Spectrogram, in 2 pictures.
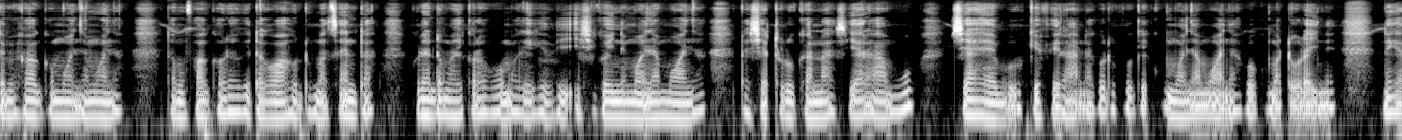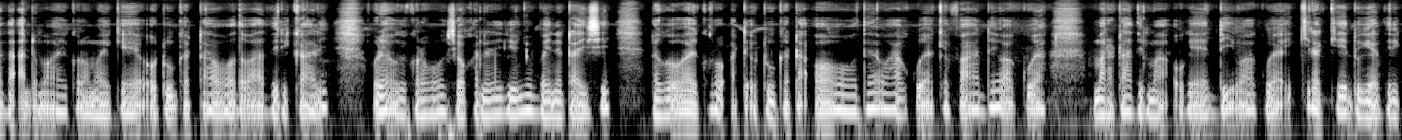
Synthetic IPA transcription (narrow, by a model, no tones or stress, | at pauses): tɛmefaɡɔmwaɲamwaɲatamofa̰ɡɔoɾeaoɣetaɣɔwaɦudumasɛ̰ntakoɾeandomahekɔɾaɣwɔmaɣeɣeðiʔiʃiɣɔinemwaɲamwaɲataʃijatoɾukanaʃiaɾamoʃjaɦɛβṵkefḛɾanakodokoɡekomwaɲa̰mwa̰ɲakokoma̰to̰ːɾa̰ineneɣɛðaʔandomaɣaekɔɾɔmaɣekehɛotuɡatawɔðɛwa̰ðiɾikaɾioɾeaoɣekɔɾaɣɔosiɔkaneɾeɾiɔɲoːmbainetaisinaɣwao̰ɣa̰ɣekɔɾɔʔateotuɡata̰ʔɔðɛwakujakefadewa̰kujamaɾataðimaʔoɣɛdḭwa̰kuja̰ikiɾakeːndoɣeaðiɾi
